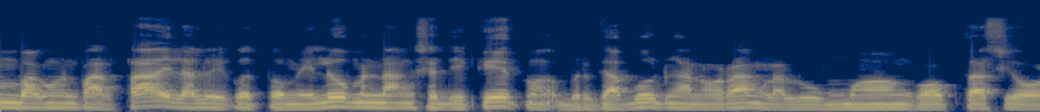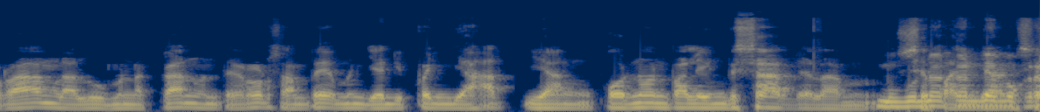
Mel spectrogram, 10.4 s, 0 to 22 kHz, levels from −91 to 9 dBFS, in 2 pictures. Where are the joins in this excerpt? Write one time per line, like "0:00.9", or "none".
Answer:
0:07.7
